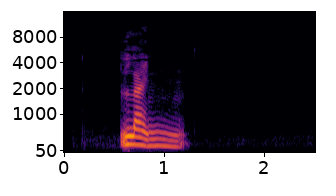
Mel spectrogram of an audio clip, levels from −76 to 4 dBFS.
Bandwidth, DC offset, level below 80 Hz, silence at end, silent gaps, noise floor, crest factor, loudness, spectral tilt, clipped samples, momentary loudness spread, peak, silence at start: 10.5 kHz; under 0.1%; -68 dBFS; 1.3 s; none; -70 dBFS; 18 dB; -23 LUFS; -7.5 dB/octave; under 0.1%; 14 LU; -8 dBFS; 0.55 s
